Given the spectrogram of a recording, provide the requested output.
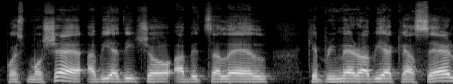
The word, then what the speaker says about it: Betzalel: nombre es betzel Kel betzel Kel significa o sea se pronuncia betzalel en la sombra de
